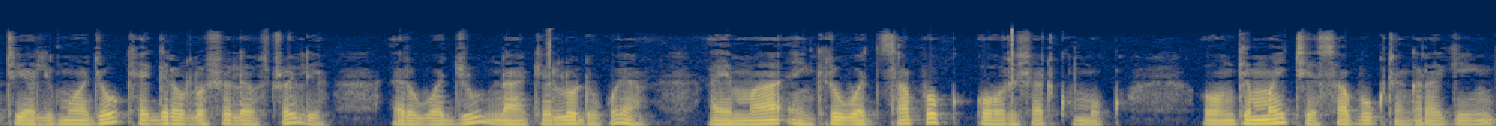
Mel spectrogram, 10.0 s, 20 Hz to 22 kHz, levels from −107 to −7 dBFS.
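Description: Throughout, the speech sounds dull and smeared, with a fizzy, warbling edge on sibilants and nothing above 8.7 kHz. This is likely AAC compression at a low bitrate, around 32 kbps. At 3.66 s, just after "airowuaju naa", and again at 6.74 s, after "enkirowuaj sapuk", a sharp snap cuts through, likely an electrical switching spike picked up by the line.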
